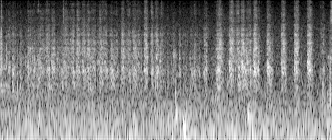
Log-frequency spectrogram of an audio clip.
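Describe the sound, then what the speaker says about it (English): Abrasive sanding on a sculpted statue test piece over art card, a soft close rasping scratch in quick repeated strokes, fairly quiet and without talk. "see how well it sands down"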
